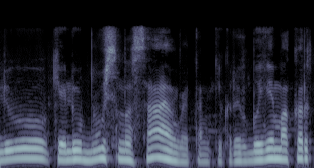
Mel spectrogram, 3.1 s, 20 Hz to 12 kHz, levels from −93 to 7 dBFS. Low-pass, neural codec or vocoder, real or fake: 7.2 kHz; codec, 16 kHz, 4 kbps, X-Codec, HuBERT features, trained on balanced general audio; fake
